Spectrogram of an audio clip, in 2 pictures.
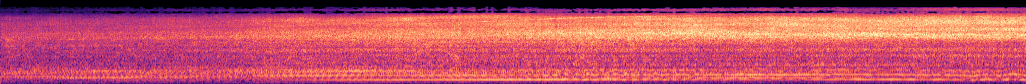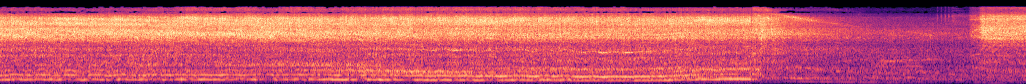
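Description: Pro Stock diesel pulling truck, a Cummins-powered Dodge Ram, running flat out as it drags the weight sled, with a high turbo whistle over the engine. The engine note wavers in the middle of the pull and climbs, then falls away a little before the end as the driver lets off. A sudden loud hiss starts near the end.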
